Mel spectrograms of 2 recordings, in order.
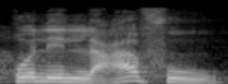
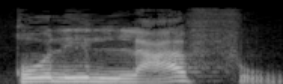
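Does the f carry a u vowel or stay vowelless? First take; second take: u vowel; vowelless. First: The f is given a u vowel. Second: The f is vowelless, then the lips round. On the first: The speaker calls it wrong. "نكون قد ضممنا الفاء وهي فاء ساكنة" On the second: The speaker calls it right. "ننطق الفاء ساكنة ثم نضم الشفتين"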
